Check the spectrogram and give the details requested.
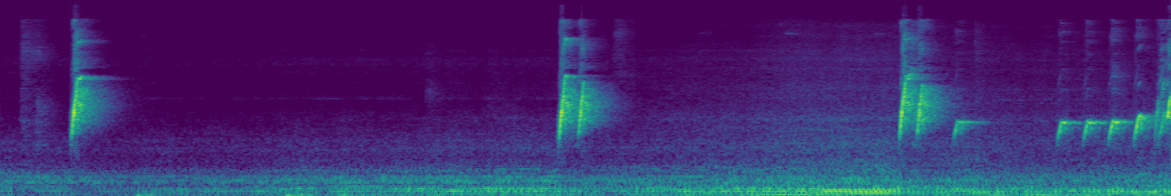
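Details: Blue-winged leafbird from Binh Thuan, Vietnam, a decoy bird prepared before a trip to the forest: three harsh rasping bursts spaced several seconds apart, the last leading into quick repeated short whistled notes stepping upward.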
